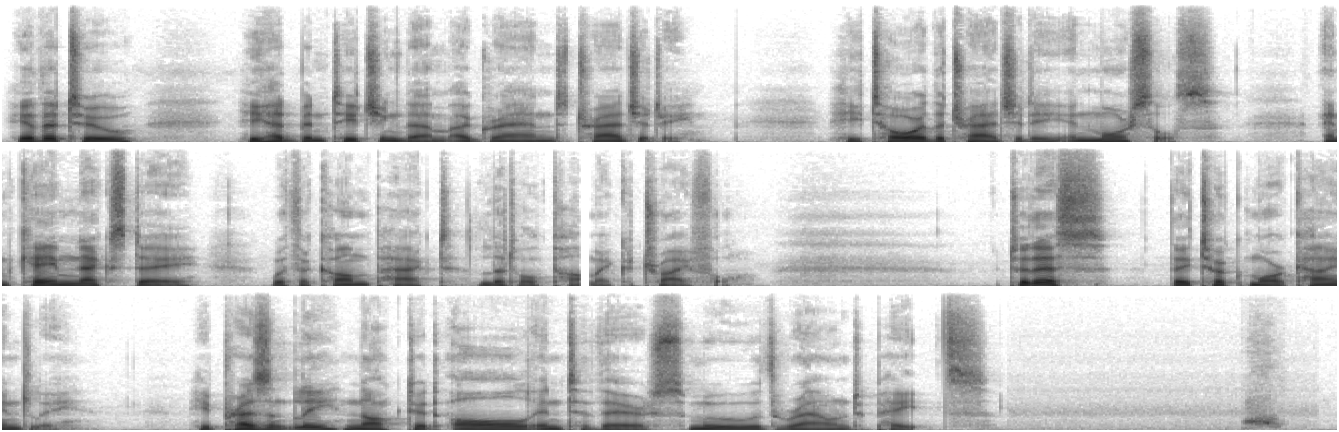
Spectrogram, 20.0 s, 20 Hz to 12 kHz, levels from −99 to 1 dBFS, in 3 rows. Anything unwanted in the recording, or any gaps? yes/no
yes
